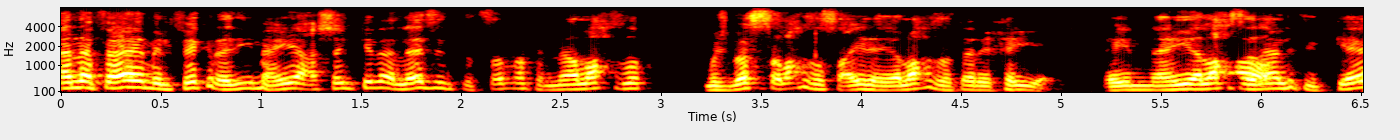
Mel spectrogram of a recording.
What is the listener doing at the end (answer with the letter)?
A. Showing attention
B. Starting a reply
A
